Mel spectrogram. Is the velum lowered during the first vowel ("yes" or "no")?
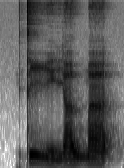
no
